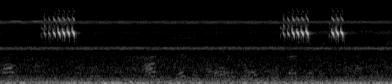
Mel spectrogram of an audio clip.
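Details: Binaural night sounds of crickets: a single trilled chirp early on, a quiet pause, then two more quick high chirps close together at the end, over constant shrill insect tones.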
